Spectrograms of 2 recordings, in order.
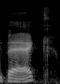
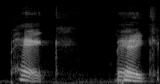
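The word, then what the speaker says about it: Baek: It almost sounds like it's like with a P at the beginning, right? But it's a A K. Yeah, it's spelled B A E K, but it it does kind of sound like pig bake.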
